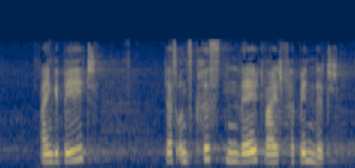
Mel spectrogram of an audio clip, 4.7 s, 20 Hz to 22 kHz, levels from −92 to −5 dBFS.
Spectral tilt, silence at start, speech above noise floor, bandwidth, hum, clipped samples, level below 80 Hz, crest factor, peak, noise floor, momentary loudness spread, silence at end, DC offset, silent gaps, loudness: -2.5 dB/octave; 0.55 s; 34 dB; 8.2 kHz; none; under 0.1%; -82 dBFS; 18 dB; -14 dBFS; -63 dBFS; 11 LU; 0.15 s; under 0.1%; none; -30 LUFS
